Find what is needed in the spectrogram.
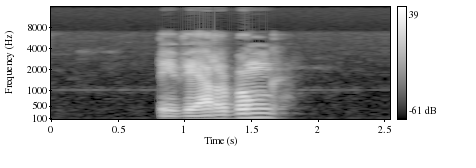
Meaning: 1. application (for a job or position), candidature 2. promotion (of a product, etc.)
- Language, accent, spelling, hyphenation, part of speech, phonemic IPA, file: German, Austria, Bewerbung, Be‧wer‧bung, noun, /bəˈvɛrbʊŋ/, De-at-Bewerbung.ogg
